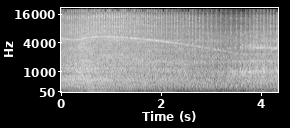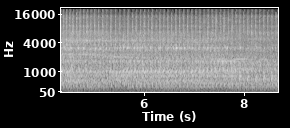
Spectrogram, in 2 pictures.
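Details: Big Cam Cummins NTC 365 diesel: starter cranking, then catches into steady even run about three knocks a second, no misses, no smoke; runs healthy.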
